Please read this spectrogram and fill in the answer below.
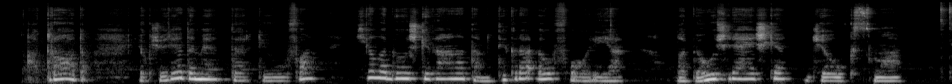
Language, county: Lithuanian, Utena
